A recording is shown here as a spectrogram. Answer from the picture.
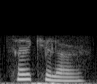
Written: circular

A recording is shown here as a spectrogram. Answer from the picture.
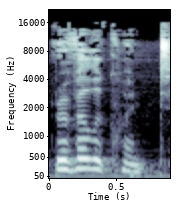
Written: breviloquent

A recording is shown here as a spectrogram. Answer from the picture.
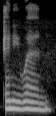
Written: anywhen

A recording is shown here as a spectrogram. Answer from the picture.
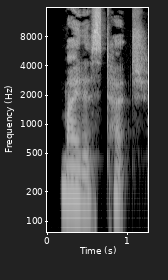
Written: midas touch

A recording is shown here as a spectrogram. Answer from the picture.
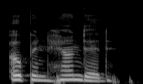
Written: openhanded

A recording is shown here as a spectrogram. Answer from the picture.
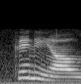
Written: finial

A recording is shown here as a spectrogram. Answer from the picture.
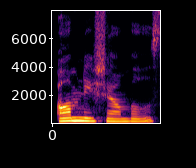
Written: omnishambles

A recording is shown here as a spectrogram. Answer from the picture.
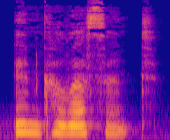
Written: incalescent

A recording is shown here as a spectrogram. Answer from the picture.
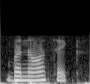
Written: banausic

